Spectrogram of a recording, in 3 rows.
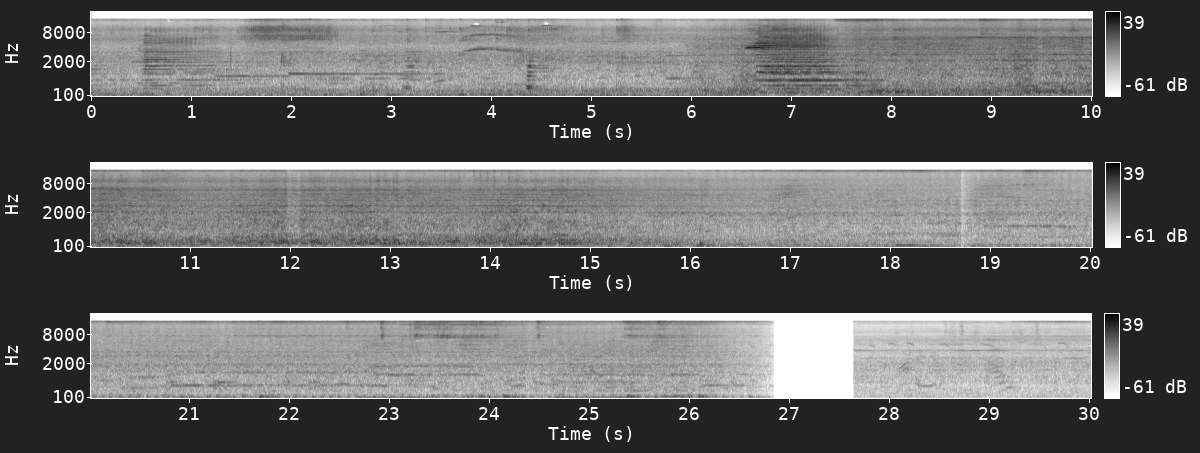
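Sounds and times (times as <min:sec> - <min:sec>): train rumble and wheel clatter: 0:00.0 - 0:26.8
train horn blast: 0:00.4 - 0:01.3, 0:06.5 - 0:08.0.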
